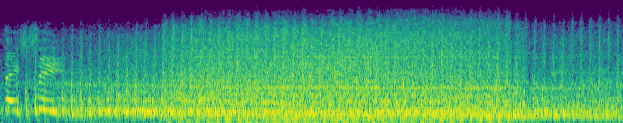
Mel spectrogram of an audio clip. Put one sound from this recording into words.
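A helicopter's rotor thuds loudly overhead.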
